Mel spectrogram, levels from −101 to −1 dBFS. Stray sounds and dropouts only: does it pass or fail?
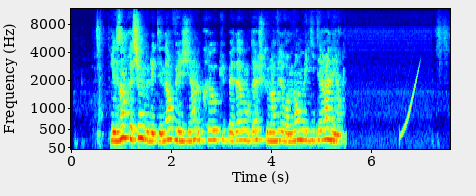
fail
